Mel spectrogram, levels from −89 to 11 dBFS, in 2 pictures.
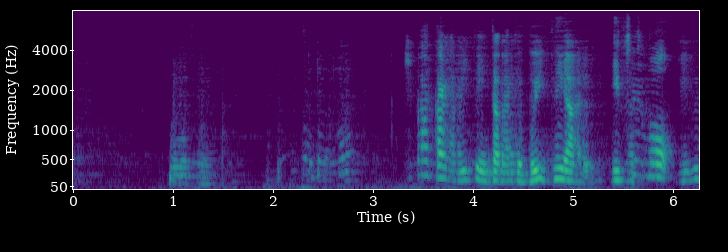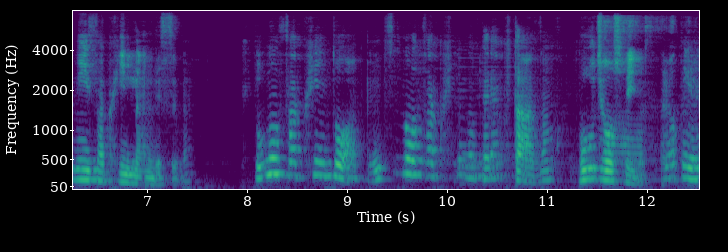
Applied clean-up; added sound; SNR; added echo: neural mask model DeepFilterNet 3.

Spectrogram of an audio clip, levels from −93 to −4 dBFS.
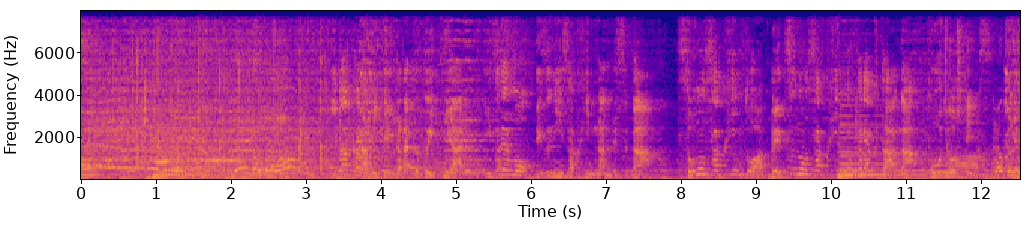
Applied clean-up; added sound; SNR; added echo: none; Acoustic guitar / Strum; 10 dB; reverberation time 0.7 s.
